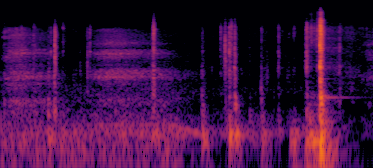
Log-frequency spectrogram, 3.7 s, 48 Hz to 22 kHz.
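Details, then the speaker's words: Saab 9-5 power window after overnight silicone lubrication of channels: low steady motor hum while glass travels, ending in a couple of clunks as it seats; no dragging; ticking is window unsealing, normal. "have improved a lot so that's ticking noise also that is the window unsealing so that's fine"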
